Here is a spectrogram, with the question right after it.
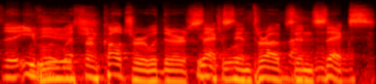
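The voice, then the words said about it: Unplaceable generic non-American accent. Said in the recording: “I just cannot identify ... accent ... It might be the perfect general non-American accent.”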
